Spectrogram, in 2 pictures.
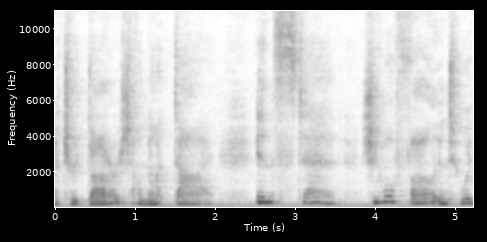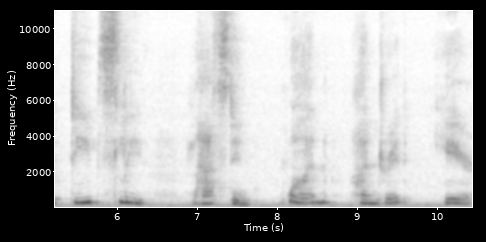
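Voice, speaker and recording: In a put-on character voice, the speaker goes very slowly with long, frequent pauses over clear background noise. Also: woman. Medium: read story.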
